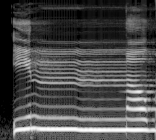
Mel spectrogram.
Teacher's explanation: ada hukum ghunah musyaddadah karena nun bertasydid. Cara bacanya dengung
